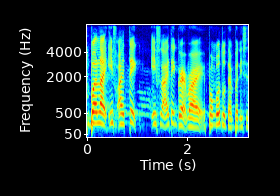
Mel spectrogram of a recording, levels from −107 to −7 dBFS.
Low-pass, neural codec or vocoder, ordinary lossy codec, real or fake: none; none; none; real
